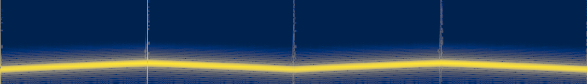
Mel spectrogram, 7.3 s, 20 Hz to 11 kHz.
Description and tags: HARDOUINEAU Julien 2013 2014 son4
Made using Audacity only
Generate sound, frequency : 570
Apply a progressive variation of height : from 0 to 6 half-tones during the two first seconds, from 6 to 0 half-tones during the two final seconds.
Duplicate the sound obtained, and copy-cut it just after the original sound.
Typologie : Continu varié
Morphologie :
Masse : Groupe tonique
Timbre : Brillant
Grain : Lisse
Allure : Stable
Dynamique : Attaque abrupte puis évolution douce
Profil mélodique : Variation serpentine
